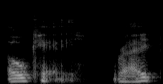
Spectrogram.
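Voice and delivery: low, soft retold okay; hesitant agreement. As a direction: agree quietly and reluctantly.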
